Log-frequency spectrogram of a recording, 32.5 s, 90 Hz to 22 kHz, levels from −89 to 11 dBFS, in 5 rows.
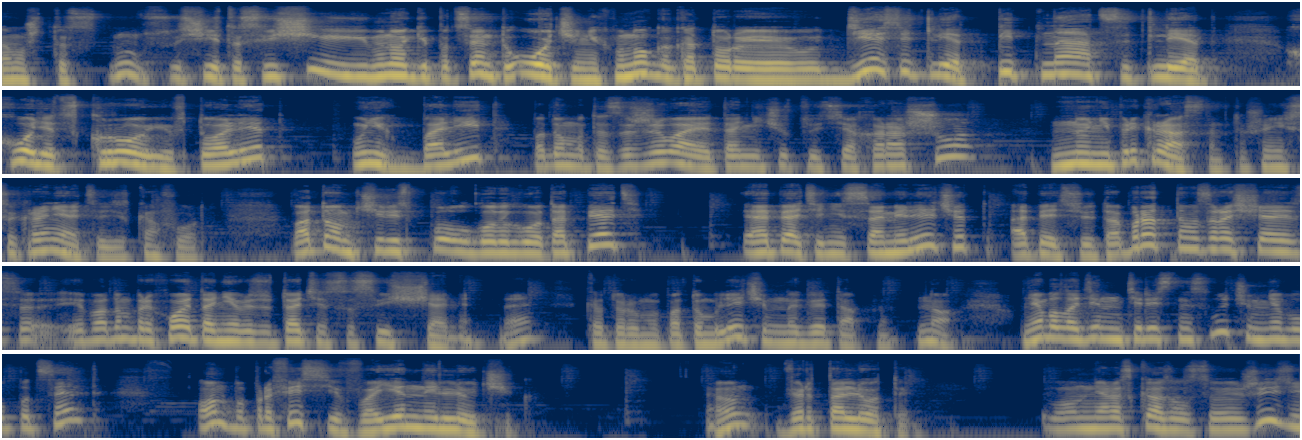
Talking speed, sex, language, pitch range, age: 170 wpm, male, Russian, 135-185 Hz, 20-39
